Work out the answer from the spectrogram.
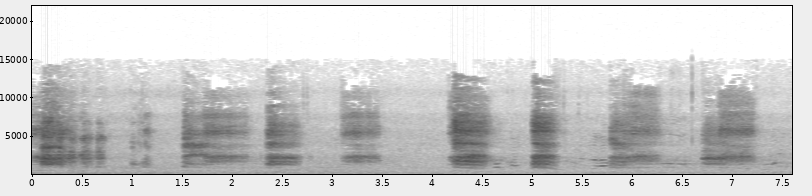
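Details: Young hooded crow, one of three fledglings, calling loudly from a tree near its mother as the father feeds another youngster fish; rasping, strained caws come in uneven bursts, some longer and louder, against steady low noise.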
